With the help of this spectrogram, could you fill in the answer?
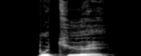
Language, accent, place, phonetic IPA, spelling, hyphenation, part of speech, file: German, Germany, Berlin, [buˈtyːl], Butyl, Bu‧tyl, noun, De-Butyl.ogg
- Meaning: butyl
